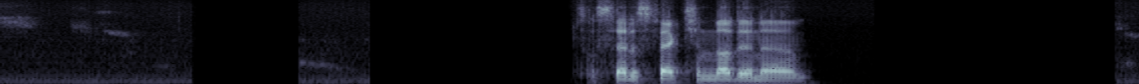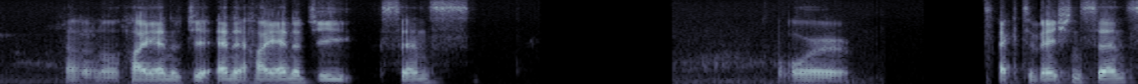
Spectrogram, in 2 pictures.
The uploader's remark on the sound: Skype calls on this channel.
